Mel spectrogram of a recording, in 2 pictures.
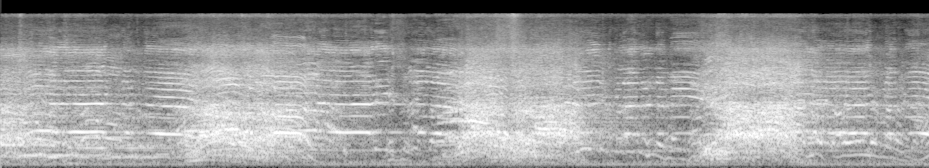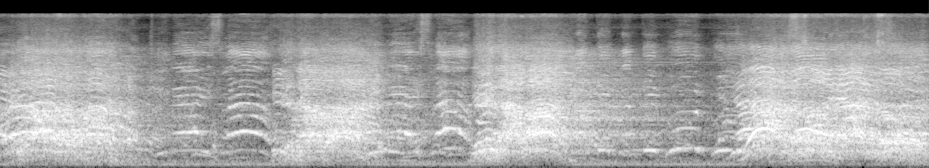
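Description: A man sings loudly and fervently through a loudspeaker system.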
